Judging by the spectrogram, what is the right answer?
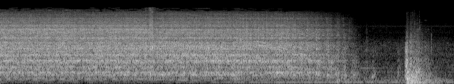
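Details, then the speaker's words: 2001 Chevy Cavalier 2.2L: the starter whirs for several seconds, then clicks, and the crank and drive belt don't turn. Suspected solenoid not pushing the pinion out to engage the flywheel; starter to be replaced. "I hear the starter motor spinning, but I think the solenoid is not pushing the pencil out. It's not engaging the flywheel."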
